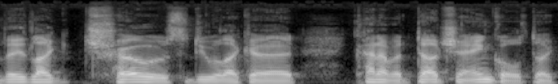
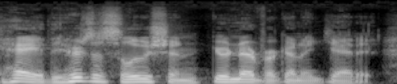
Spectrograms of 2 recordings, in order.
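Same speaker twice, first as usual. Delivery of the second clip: mocking, cocky put-on tone. Retelling how they offer a solution they say can't be reached: imitating a cocky taunt. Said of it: "they do say it in, like, a cocky way".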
